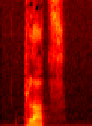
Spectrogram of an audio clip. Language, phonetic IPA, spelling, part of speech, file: Polish, [plat͡s], plac, noun, Pl-plac.ogg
